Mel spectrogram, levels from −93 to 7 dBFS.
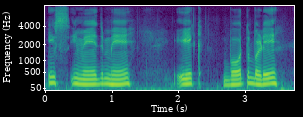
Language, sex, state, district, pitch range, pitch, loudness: Hindi, male, Punjab, Fazilka, 135-150 Hz, 145 Hz, -14 LUFS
